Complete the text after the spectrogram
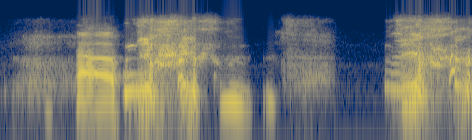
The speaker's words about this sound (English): By all means, sir, cough.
